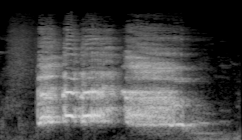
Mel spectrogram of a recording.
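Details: Crowing white rooster, close and loud: a rough, multi-part cock-a-doodle-doo with two quick rising syllables, then a long steady note that trails off, in an otherwise quiet setting.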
